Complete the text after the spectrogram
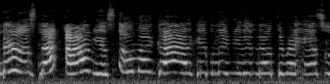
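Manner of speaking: high, rushed mock little-kid baby voice.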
